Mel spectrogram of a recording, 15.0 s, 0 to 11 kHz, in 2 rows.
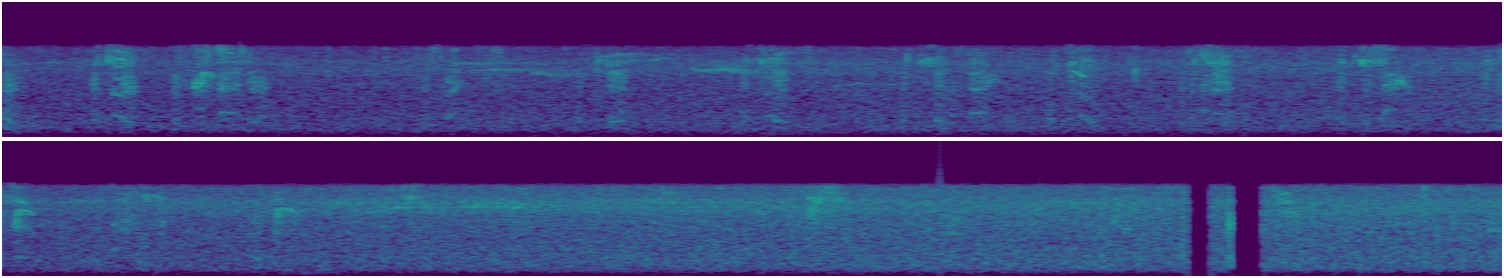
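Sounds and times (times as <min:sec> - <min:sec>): faint bird calls: 0:00.0 - 0:01.4, 0:02.0 - 0:10.9, 0:11.5 - 0:12.4
forest ambience hiss: 0:00.0 - 0:15.0.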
